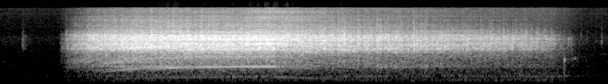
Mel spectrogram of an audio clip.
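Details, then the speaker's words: Old abandoned electric shaver after restoration, plugged in; smooth even high-pitched buzz spins up and holds steady a few seconds, then stops; motor runs normally. "It's working, guys. The trimming. Yes, also the trimming is working."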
